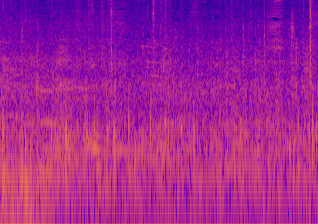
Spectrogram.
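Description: A crowd walking on a paved path: many irregular footsteps with indistinct voices of people talking among themselves.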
